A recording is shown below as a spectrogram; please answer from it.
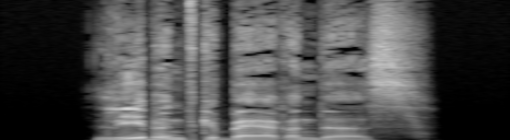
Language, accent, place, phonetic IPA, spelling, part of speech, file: German, Germany, Berlin, [ˈleːbəntɡəˌbɛːʁəndəs], lebendgebärendes, adjective, De-lebendgebärendes.ogg
- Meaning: strong/mixed nominative/accusative neuter singular of lebendgebärend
